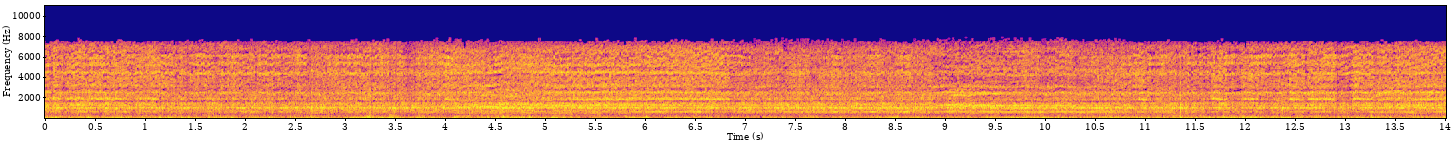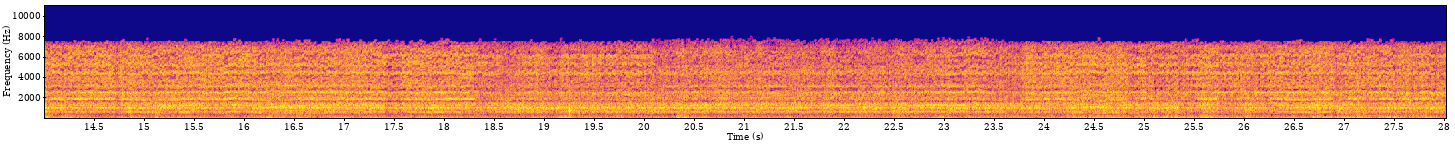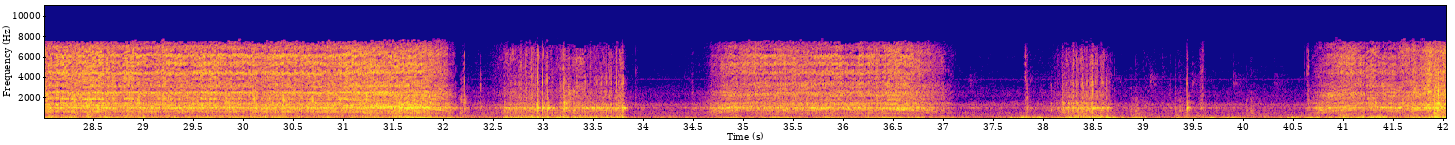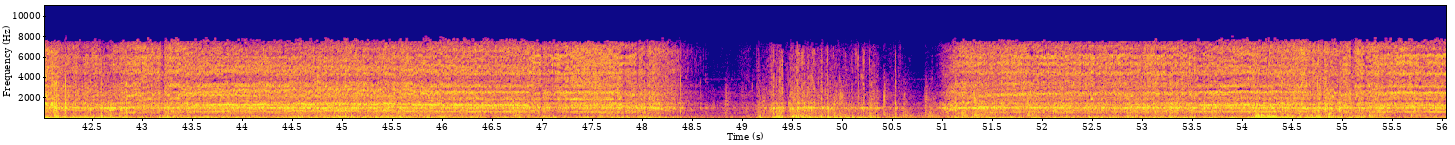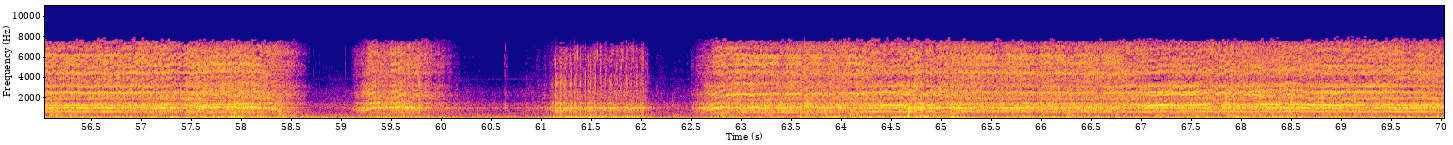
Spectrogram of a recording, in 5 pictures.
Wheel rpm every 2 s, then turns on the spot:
160, 160, 160, 160, 160, 160, 160, 170, 170, 170, 170, 170, 170, 170, 170, 150, 50, 50, 70, 10, 40, 130, 160, 160, 50, 50, 160, 170, 160, 70, 20, 80, 160, 160, 160.
32-34 38-40 48-50 60-62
